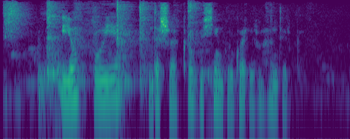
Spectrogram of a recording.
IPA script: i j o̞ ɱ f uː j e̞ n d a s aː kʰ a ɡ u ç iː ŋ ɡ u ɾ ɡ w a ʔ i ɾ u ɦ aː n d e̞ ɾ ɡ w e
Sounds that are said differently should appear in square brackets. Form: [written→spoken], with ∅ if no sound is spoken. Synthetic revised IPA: i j o̞ ɱ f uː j e̞ n d a [s→ʃ] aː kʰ a ɡ u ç iː ŋ ɡ u ɾ ɡ w a ʔ i ɾ u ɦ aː n d e̞ ɾ ɡ w e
